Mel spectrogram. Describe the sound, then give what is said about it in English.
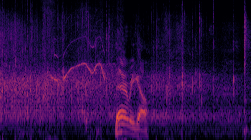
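Steady audience applause for an all-star panel at the end of a panel discussion fills the whole stretch, a dense crackling wash of clapping, while a man's voice briefly speaks over it partway through and a whistle-like tone glides above. “Can I get another round of applause for our all-star panel?”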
